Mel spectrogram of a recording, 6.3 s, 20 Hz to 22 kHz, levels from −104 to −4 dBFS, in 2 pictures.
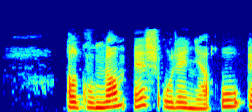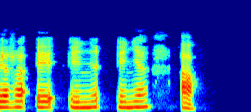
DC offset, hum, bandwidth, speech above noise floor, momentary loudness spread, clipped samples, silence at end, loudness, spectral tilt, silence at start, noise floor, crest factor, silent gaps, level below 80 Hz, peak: under 0.1%; none; 7.6 kHz; 39 dB; 7 LU; under 0.1%; 0.7 s; -20 LUFS; -7.5 dB/octave; 0.85 s; -58 dBFS; 18 dB; none; -60 dBFS; -2 dBFS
